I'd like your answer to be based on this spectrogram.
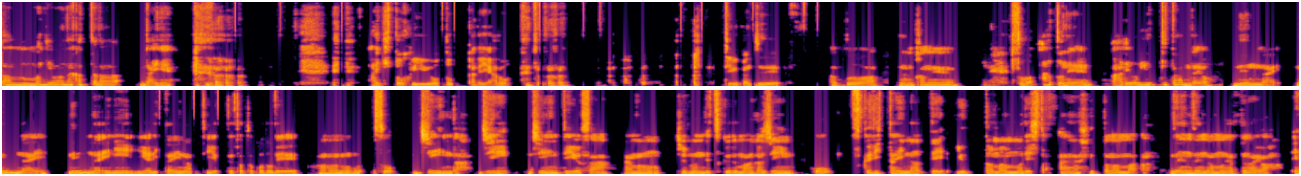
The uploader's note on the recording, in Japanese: いつもと音声が違うかもしれないです。お聞き苦しくてすみません。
